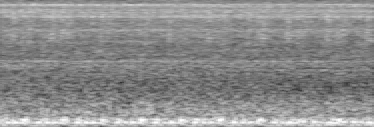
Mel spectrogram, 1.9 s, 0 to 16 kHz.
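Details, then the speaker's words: 1948 Ford 1-ton pickup with a flathead V8 and new Thrush mufflers, showing 30 psi oil pressure and mid-gauge temperature: a low, even rumbling burble with steady firing pulses and no knocks or misses; normal idle. "So I put some old thrush mufflers on it. Not old, but new, but you know what I mean. Sounds good."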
